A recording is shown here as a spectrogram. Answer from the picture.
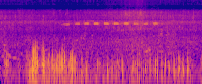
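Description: Indistinct background voices, with a quick run of short high-pitched beeps, about five a second, through the middle.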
